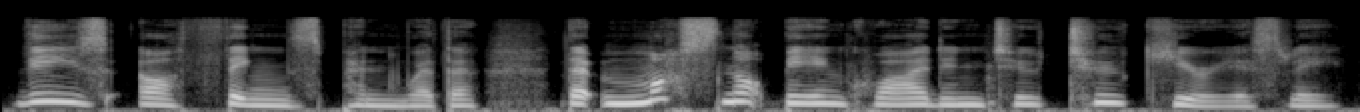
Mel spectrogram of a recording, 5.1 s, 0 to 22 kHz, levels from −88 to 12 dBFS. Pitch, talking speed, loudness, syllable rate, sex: 200 Hz, 140 wpm, -19 LUFS, 4.6 syllables/s, female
